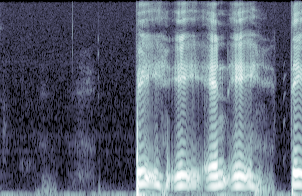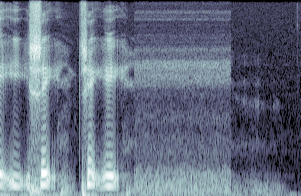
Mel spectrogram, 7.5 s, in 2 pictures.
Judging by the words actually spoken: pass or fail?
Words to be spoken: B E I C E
fail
